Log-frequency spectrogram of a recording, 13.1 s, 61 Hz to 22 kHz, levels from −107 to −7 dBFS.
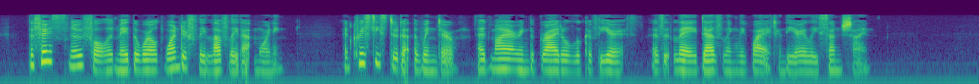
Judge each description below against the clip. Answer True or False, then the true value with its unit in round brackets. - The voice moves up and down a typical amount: False (2.3 semitones)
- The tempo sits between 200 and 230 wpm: False (155 wpm)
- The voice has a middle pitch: True (160 Hz)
